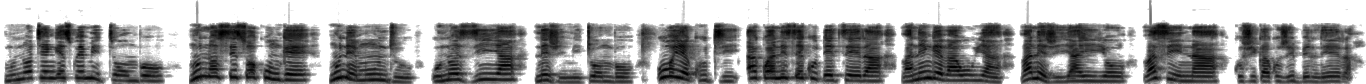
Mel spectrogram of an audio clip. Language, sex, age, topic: Ndau, male, 25-35, health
